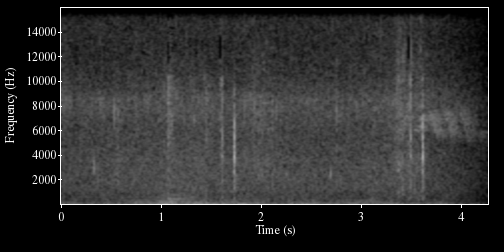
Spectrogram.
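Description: Steady rushing water noise, like surf or waves, with a few short sharp clicks near the middle and again near the end.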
